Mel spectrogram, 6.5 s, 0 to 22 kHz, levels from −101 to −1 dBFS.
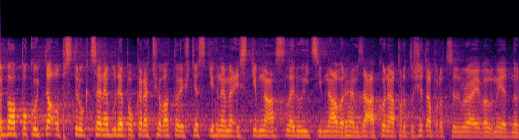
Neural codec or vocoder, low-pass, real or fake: none; 7.2 kHz; real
